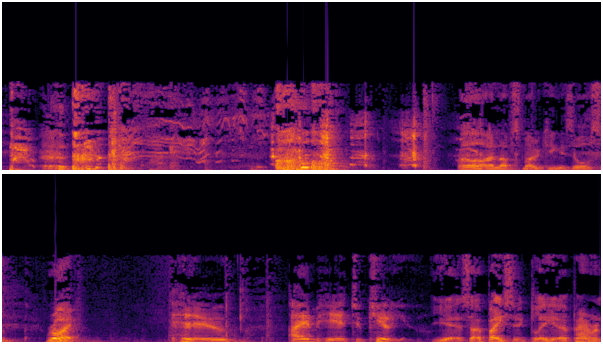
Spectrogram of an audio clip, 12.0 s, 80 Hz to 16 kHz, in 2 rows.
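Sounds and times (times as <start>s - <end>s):
harsh fit of coughing: 0.0s - 1.8s, 2.7s - 3.5s
speech: 0.6s - 1.2s, 3.0s - 3.4s, 4.9s - 6.9s, 7.8s - 11.9s
laughter: 1.2s - 4.9s.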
